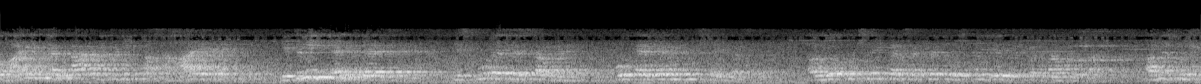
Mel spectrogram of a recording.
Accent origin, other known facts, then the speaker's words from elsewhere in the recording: Uttar Pradesh, India; born there; मेरा जिस गांव में जन्म हुआ वो उत्तर भारत में अलीगढ़ जिले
